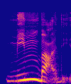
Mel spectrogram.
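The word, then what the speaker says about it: من بعد: It becomes mim ba'di, like literally M-I-M, mim ba'di. That's how you pronounce it, but it's written as min ba'di.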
